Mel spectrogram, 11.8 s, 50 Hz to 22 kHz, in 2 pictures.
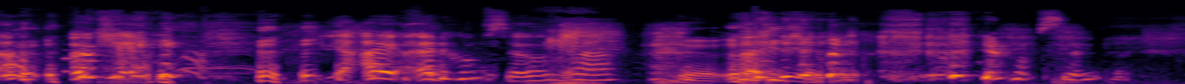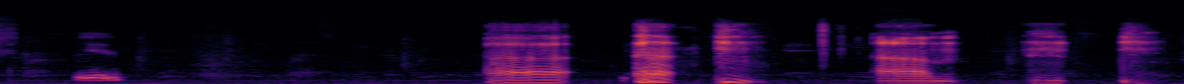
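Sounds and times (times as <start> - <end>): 
laughter: 0.0 - 6.0
speech: 0.4 - 0.9, 1.9 - 5.5, 8.4 - 11.7
throat clearing: 8.4 - 9.8, 10.4 - 11.8.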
